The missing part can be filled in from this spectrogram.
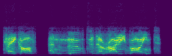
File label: takeoff, hungarian; War Thunder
